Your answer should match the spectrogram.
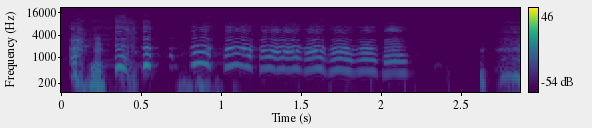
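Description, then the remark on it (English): A chair squeaks sharply as someone springs up, a quick run of high, wavering creaks lasting about two seconds, fairly loud, followed by a brief pause and another short creak. “He just jumped out of his chair like with the most speed.”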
